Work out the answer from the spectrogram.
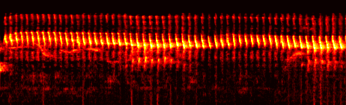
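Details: White-rumped shama in fighting style delivering an unbroken, very fast trill of high, sharp repeated notes, about four per second in pulses, holding an even pitch throughout.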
